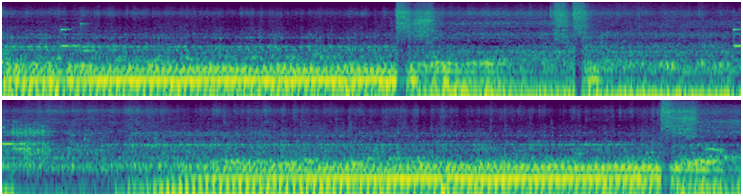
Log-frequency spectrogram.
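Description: A machine hums and rumbles steadily close by.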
